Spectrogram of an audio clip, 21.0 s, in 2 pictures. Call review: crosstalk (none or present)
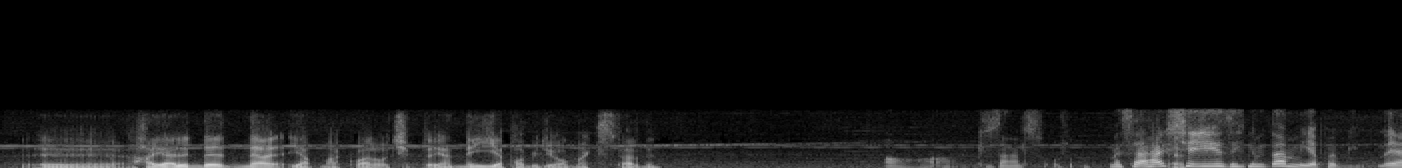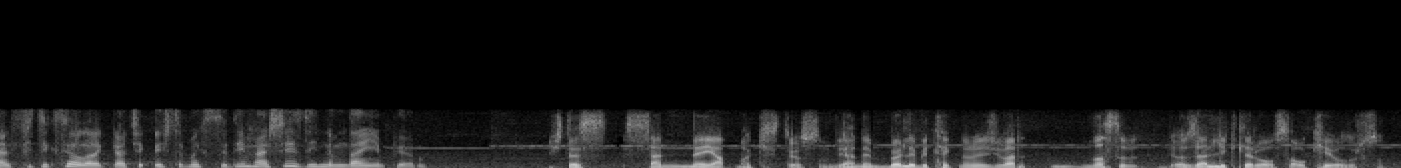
none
